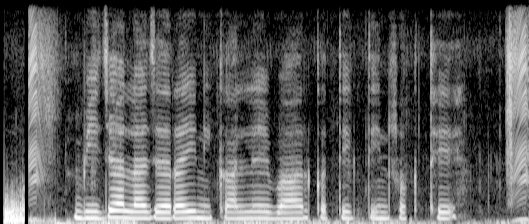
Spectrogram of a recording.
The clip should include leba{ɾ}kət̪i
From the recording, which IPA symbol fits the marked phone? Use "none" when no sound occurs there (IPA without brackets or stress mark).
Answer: ɾ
